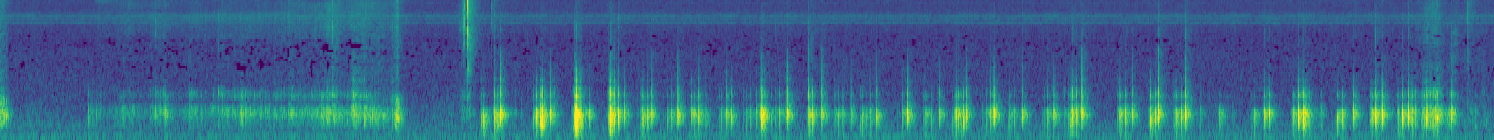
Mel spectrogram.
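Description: Long pointed nails scratch across a speckled cork notebook cover, making a soft, steady hollow rustle for the first few seconds. Then the nails switch to quick, uneven taps, each a short dull click that stops almost instantly, continuing to the end.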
